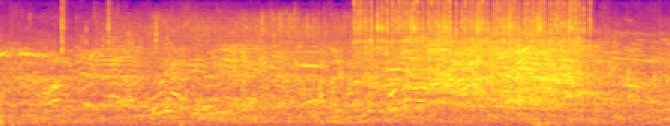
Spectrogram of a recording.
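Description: Players call out to each other across the field.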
